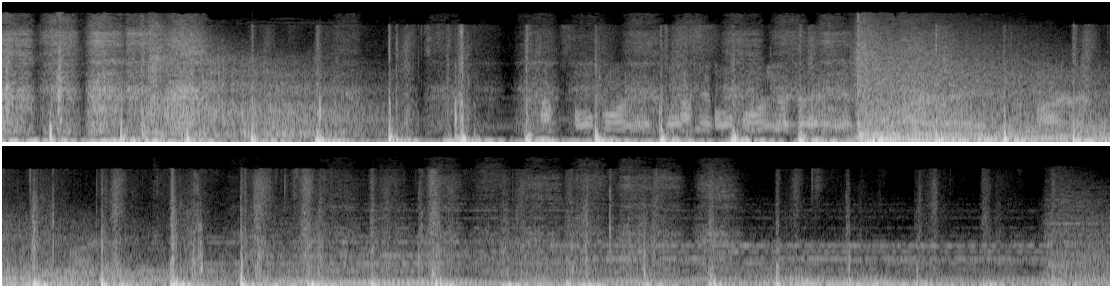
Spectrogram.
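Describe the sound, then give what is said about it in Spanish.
A loud shotgun blast bursts out amid a chaotic stretch of rapid, heavy thumps and pounding impacts, followed by a lingering, droning ring that carries on under scattered knocks. “En ese momento escuchó la explosión final, el escopetazo”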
